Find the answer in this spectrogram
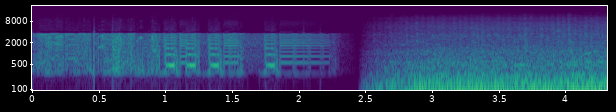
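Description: A channel-intro sting: a thin, hissy effects sound with a few short tones and a fast stutter, which cuts off about two seconds in. After a brief silence comes open-air car-show sound with a steady low rumble.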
